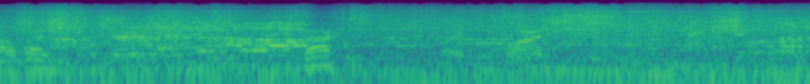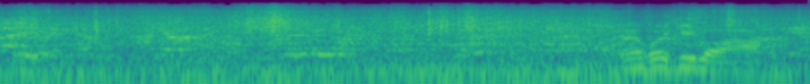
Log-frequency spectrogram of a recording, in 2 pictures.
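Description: A plastic bag rustles as a man handles it.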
